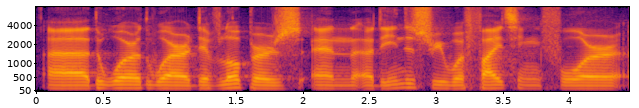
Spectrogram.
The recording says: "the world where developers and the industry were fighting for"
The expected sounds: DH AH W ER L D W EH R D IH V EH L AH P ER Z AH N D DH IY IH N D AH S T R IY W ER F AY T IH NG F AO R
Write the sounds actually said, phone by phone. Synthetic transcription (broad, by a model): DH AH W ER L D W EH R D IH V EH L AH P ER Z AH N DH IY IH N D AH S T R IY W ER F AY T IH NG F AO R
